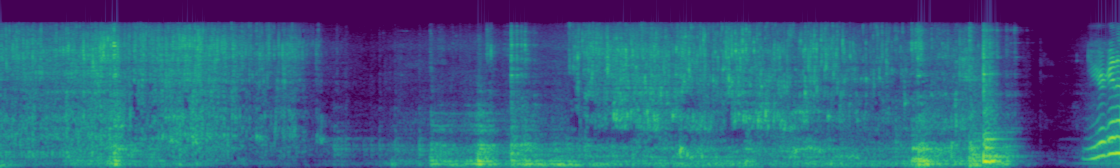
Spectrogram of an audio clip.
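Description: Chickpeas rinsed under a kitchen sink tap, with water gushing and splashing steadily, a brief lull partway through, then more running and sloshing before the flow stops near the end.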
